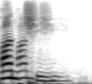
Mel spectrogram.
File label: punchy, announcer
